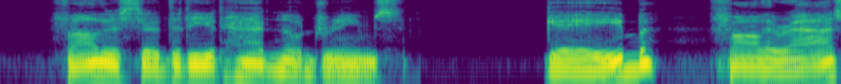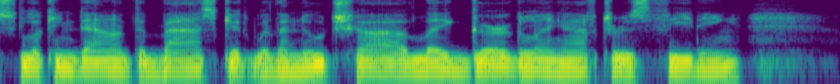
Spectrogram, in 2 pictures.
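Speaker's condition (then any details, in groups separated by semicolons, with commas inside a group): No condition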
